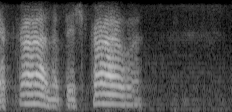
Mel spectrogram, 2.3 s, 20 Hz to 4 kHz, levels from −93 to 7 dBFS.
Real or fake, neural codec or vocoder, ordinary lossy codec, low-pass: fake; vocoder, 24 kHz, 100 mel bands, Vocos; Opus, 16 kbps; 3.6 kHz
